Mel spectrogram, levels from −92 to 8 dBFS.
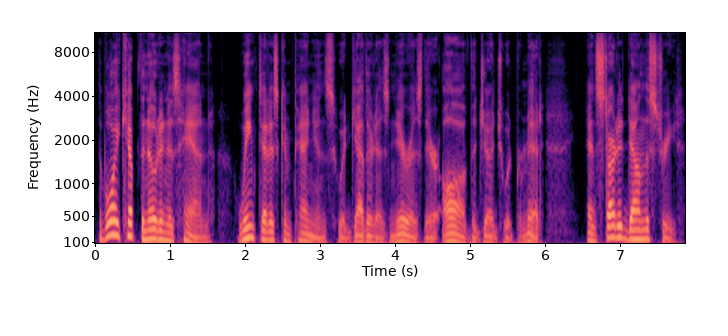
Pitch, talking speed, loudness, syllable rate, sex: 115 Hz, 230 wpm, -19 LUFS, 5.6 syllables/s, male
